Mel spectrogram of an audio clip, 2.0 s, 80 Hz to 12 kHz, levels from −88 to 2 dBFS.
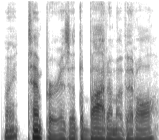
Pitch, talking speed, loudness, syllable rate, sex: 95 Hz, 270 wpm, -21 LUFS, 6.2 syllables/s, male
